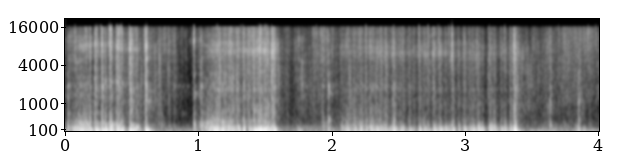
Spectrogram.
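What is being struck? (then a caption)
Bar of soap scraped with a knife blade. A utility knife blade scrapes and shaves thin strips off a solid bar of dry green soap. The sound is a series of rough, crumbly scraping strokes, heavy and low, with brief sharp crackles. Short pauses fall between the strokes.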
